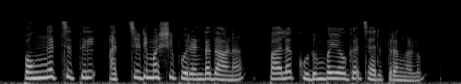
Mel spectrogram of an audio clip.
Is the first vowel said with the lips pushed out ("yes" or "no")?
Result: yes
